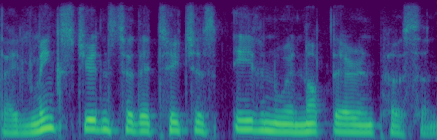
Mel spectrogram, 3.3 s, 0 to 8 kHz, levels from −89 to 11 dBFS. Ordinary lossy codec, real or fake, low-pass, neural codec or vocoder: Opus, 24 kbps; fake; 7.2 kHz; codec, 16 kHz, 4.8 kbps, FACodec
